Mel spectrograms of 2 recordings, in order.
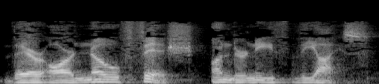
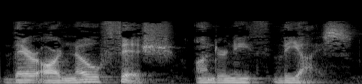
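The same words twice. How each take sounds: First: Louder deep voice. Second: Low, slow booming voice; slow, deep voice from nowhere. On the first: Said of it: "The deep voice got louder". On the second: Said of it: "he heard a deep voice say". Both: A narrator's reading.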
